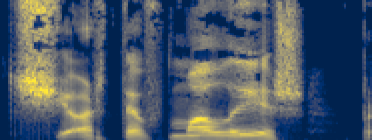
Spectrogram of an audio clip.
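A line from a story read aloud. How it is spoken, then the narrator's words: Admiring mutter. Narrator (Russian): пробормотал барон восхищенно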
